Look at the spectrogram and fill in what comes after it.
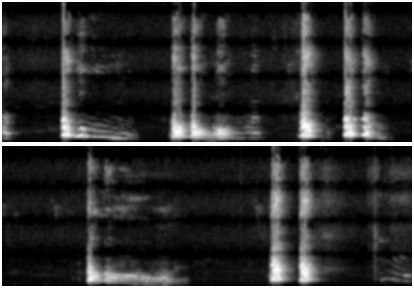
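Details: A puppy reacting to an ice cream truck with short falling howls and quick sharp yips and barks, delivered in separate bursts with silent gaps between them.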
